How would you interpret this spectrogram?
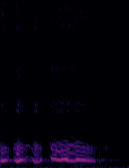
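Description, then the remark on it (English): A person imitates a rooster crowing: a few quick rising syllables, then one long, held, wavering high note that fades out. The voice is loud and stands alone, with no talking. “Probably the one thing in Peter's life that he probably struggled with after he got his heart right with God was every morning when he heard the rooster go.”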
